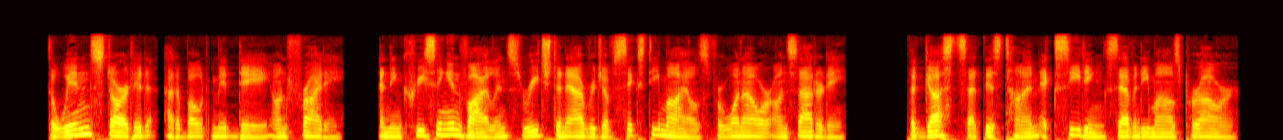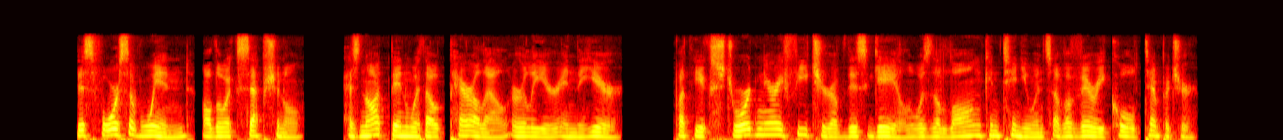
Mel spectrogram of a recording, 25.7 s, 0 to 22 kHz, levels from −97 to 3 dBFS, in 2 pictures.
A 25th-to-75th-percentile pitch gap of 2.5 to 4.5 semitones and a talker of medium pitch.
No: average, 3.1 semitones; low, 120 Hz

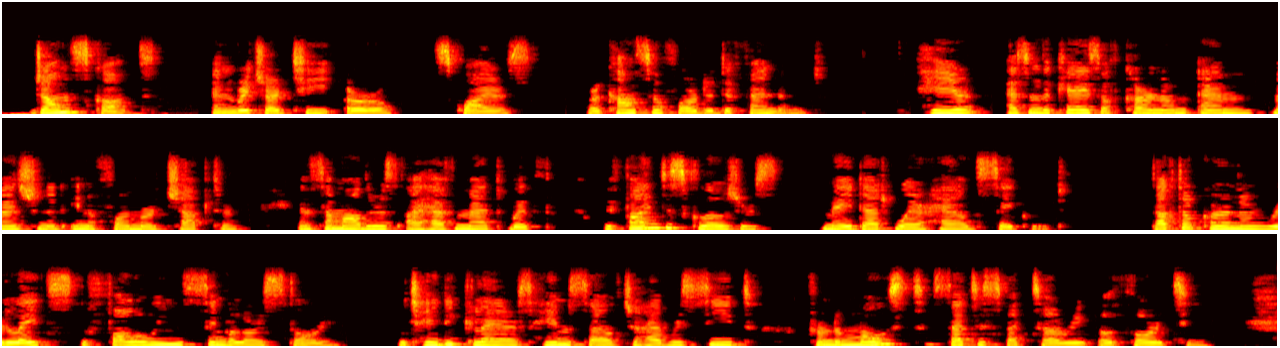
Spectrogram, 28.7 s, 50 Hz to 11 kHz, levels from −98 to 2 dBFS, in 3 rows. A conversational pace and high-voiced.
No: slow, 125 wpm; high, 240 Hz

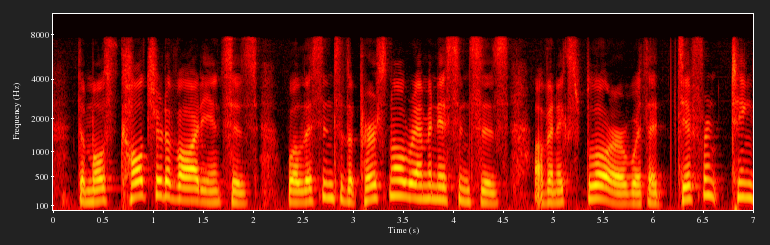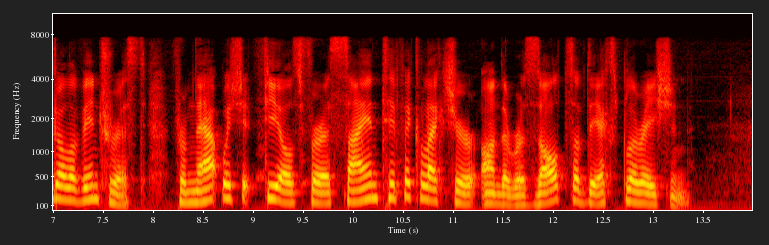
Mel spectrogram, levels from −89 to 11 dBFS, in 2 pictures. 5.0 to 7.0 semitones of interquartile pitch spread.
Yes: wide, 5.5 semitones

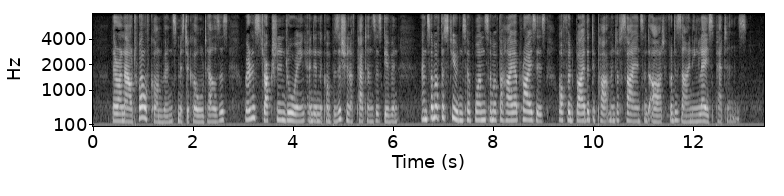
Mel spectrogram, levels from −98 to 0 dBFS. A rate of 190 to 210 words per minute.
Yes: average, 200 wpm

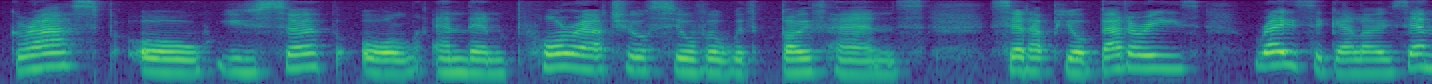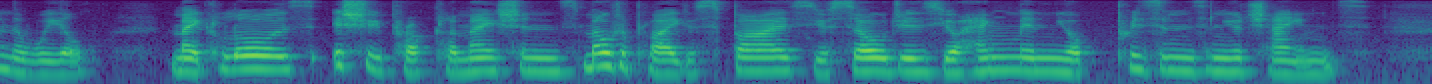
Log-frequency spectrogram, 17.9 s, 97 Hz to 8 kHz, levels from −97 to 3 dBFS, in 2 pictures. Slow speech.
Yes: slow, 130 wpm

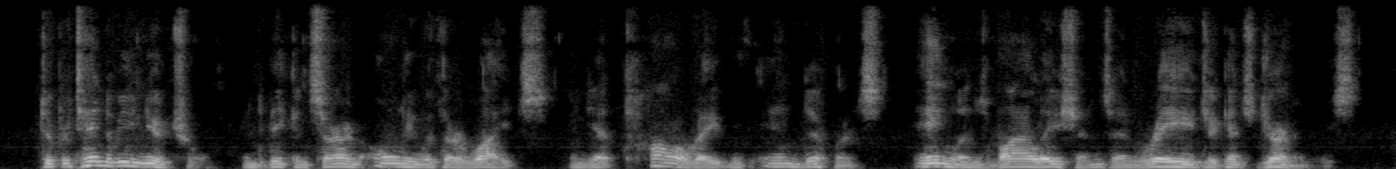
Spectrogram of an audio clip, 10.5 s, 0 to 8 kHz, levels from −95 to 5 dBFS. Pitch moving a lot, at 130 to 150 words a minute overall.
No: average, 4.1 semitones; average, 140 wpm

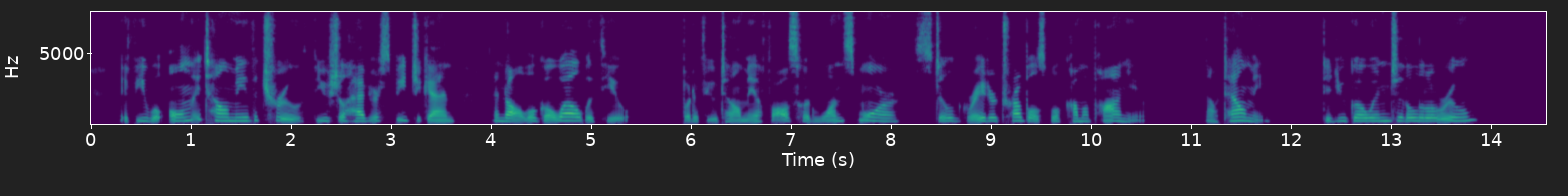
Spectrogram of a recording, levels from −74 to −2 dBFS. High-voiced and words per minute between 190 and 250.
Yes: high, 230 Hz; average, 195 wpm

